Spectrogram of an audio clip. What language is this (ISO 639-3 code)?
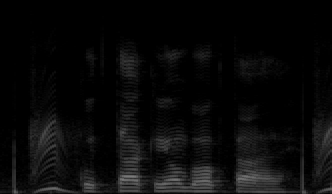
mag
